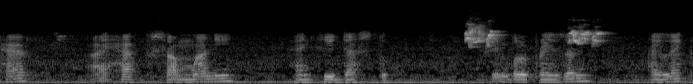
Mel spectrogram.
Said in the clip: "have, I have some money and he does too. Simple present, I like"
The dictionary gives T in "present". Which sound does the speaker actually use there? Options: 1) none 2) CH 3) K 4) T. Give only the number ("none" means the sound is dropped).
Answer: 4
